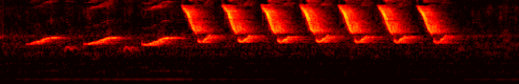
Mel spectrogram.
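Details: A male northern cardinal singing in a backyard sings three rising whistles, then a quick run of about seven steep down-slurred notes, each ending in a short upturn, over a low steady hum.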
